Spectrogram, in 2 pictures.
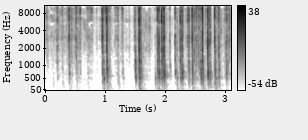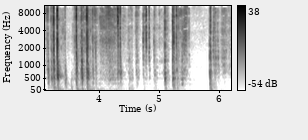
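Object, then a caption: Tooled leather sword sheath with metal rivets. Fingertips and nails tap quickly, keyboard-like, on the body and riveted top section of a hollow black tooled leather sword sheath with gold lines and metal rivets. The result is a stream of short, dry, clicky taps in uneven bursts with brief pauses, bright and mid-toned with almost no low end and no ring.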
